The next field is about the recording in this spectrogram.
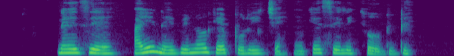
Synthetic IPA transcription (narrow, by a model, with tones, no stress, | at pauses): ne˨zi˨e˨ | a˨ɲɪ˦ne˨bi˦no˦ɡe˦pʊ˨ɾi˦t͡ʃe˨ŋ̩˨ke˦si˦ɾi˦kʰe˦o˨bi˦bi˦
